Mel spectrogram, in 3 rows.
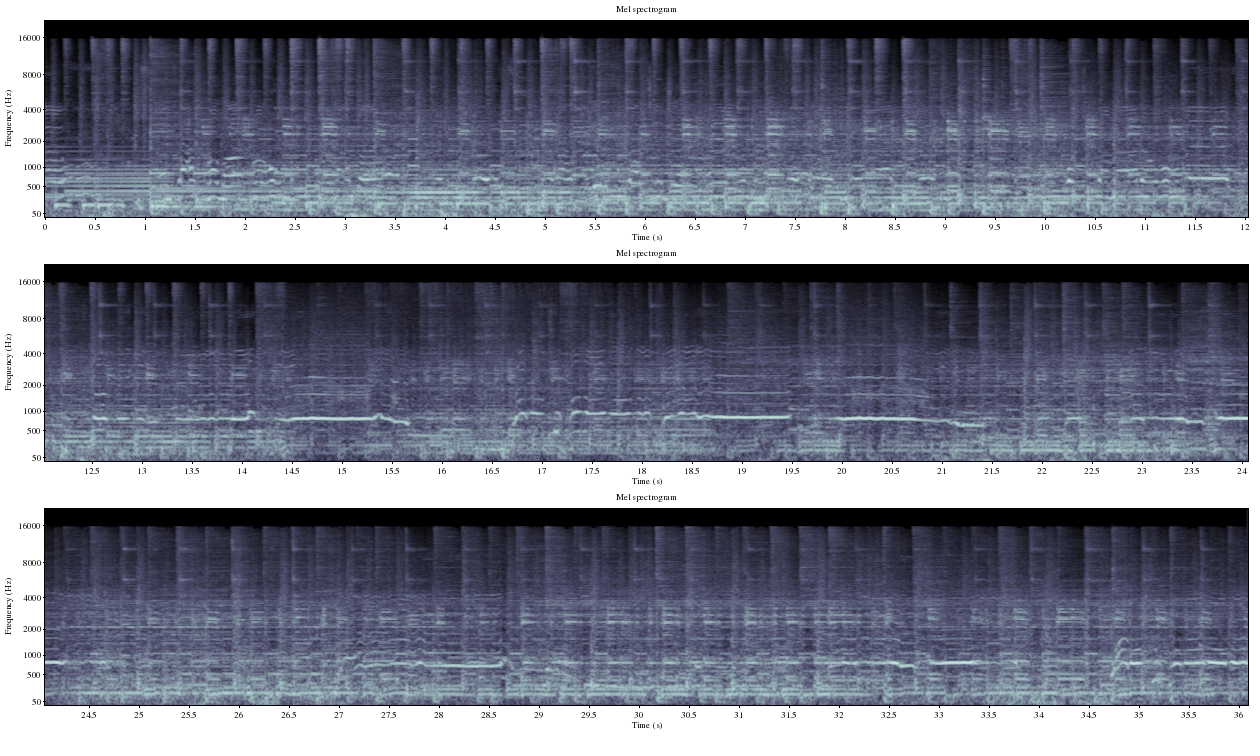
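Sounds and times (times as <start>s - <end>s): live band playing: 0.0s - 36.0s.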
